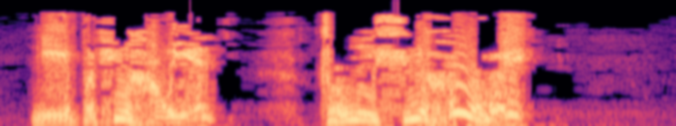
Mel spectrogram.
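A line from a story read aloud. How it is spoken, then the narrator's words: Angry. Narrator (Chinese): 连城虎……怒道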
